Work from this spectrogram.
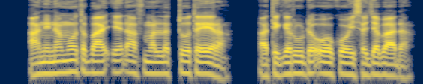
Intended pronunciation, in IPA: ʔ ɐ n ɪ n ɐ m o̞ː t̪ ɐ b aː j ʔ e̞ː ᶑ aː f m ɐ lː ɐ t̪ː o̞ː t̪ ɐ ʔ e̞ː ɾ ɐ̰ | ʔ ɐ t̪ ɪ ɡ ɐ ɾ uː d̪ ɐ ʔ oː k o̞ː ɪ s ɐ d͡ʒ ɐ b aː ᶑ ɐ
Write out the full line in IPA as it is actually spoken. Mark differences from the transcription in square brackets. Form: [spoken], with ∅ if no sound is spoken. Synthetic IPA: ʔ ɐ n ɪ n ɐ m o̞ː t̪ ɐ b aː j ʔ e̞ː ᶑ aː f m ɐ lː ɐ t̪ː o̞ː t̪ ɐ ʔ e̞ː ɾ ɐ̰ | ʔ ɐ t̪ ɪ ɡ ɐ ɾ uː d̪ ɐ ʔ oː k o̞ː ɪ s ɐ d͡ʒ ɐ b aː ᶑ ɐ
